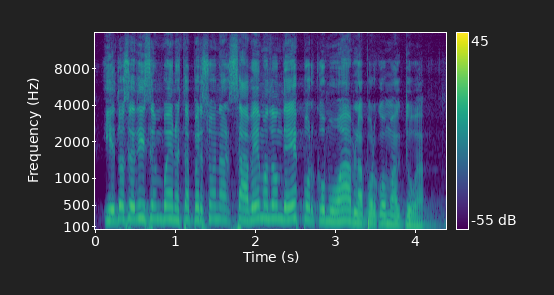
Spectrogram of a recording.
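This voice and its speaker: With ordinary pitch variation, a man speaks at an extremely high pitch. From Venezuela, Maracaibo (Zulia). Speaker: pastor. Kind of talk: sermon.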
